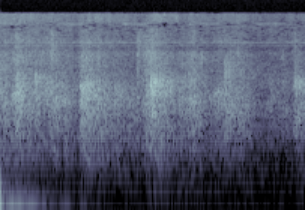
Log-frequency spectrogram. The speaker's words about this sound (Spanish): Denle un fuerte aplauso a nuestro Dios.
